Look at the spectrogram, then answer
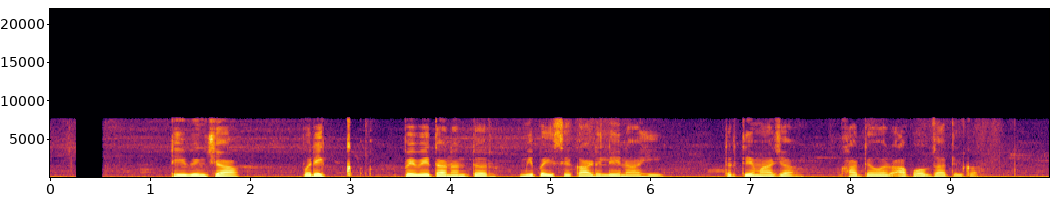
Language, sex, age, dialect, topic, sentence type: Marathi, male, 18-24, Standard Marathi, banking, question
